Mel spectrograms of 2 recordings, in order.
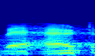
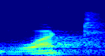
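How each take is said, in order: First: वहैट in two syllables with an audible H; वहैट as the mistaken reading, H pronounced after W; H wrongly sounded. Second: व्हाट with the H left silent; व्हाट starting on a clean W, no H sound. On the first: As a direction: break it into va-HAT, sounding the H. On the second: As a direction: say व्हाट as one syllable, just W then the vowel. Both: Shown as a demonstration. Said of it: "हम वहैट नहीं कहेंगे".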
